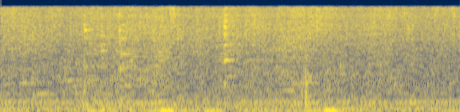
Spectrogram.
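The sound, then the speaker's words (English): Cutlets fry in a pan with a steady, even sizzle and faint scraping and stirring noises, and nobody speaks. “So, as we now remove our cutlets,”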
